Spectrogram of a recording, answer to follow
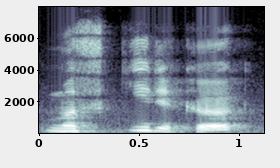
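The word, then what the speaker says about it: Musketaquid: meaning of the word muset cook the Indian name of conquered River he pronounced it mosquit cook emphasizing the second syllable with a peculiar guttural sound and said that it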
